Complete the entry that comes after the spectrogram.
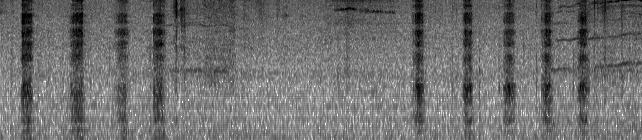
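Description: A metal-nib dip pen scratches short foliage strokes across a sheet of flat white drawing paper. Quick, bright, raspy scritches come in two bursts, separated by a quiet pause with faint high whistling tones. The background carries a low rumble.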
